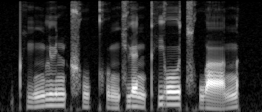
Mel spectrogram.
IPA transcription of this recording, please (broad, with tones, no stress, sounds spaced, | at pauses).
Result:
pʰ i˧˥ ŋ l y˥ n ʈ͡ʂʰ u˧˥ kʰ ʊ˨˩ ŋ ɕ ɥ ɛ˥˩ n pʰ j o˥ ʊ̯ t͡sʰ w a˨˩˦ n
